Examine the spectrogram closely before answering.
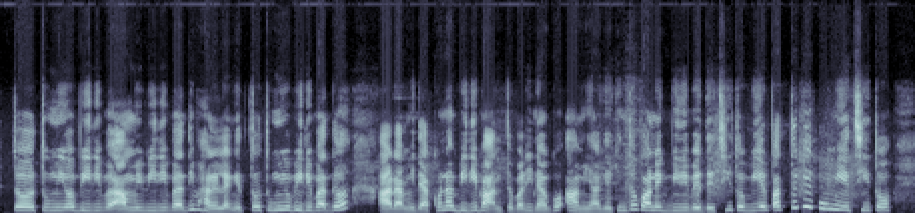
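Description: A woman's high pitch with ordinary pitch variation. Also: dry, close sound with no echo. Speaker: home vlogger. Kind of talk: casual vlog narration. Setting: at home.

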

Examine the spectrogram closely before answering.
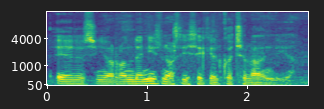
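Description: Noticeable background noise sits behind a man speaking at a fairly quick pace. His pitch is fairly low, and the sound is dry with no echo. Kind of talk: interview answer. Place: open country. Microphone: lapel.

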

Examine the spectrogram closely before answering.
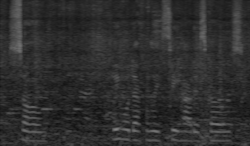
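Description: Over loud music in the background, a woman's voice comes through dry with no echo. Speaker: vlogger. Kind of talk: casual vlog chat. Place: shop. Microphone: phone near.

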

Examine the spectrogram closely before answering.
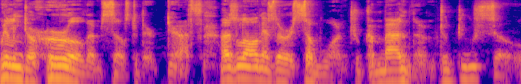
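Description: A man's put-on character voice, fairly low in pitch and very slow. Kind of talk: in-character audio log. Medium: audio drama.

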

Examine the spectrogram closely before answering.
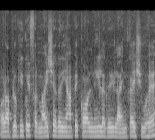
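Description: A man's dark, mellow tone at a fast pace with little pitch movement. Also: medium pitch for a man.

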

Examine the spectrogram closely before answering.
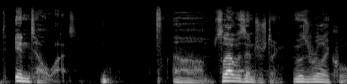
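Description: Against a quiet background, a man speaks at a fairly quick pace in a dark, mellow tone. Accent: Texan. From Texas. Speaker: former special forces soldier; podcast guest. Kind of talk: casual interview chat. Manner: animated storyteller. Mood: relaxed, casual. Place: home room. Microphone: studio mic.

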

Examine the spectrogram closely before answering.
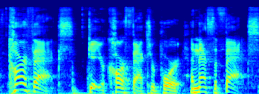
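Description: Faint music plays in the background while the speaker talks at a moderate pace. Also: man. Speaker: video host. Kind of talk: casual vlog chat. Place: studio. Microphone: studio mic.

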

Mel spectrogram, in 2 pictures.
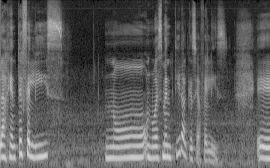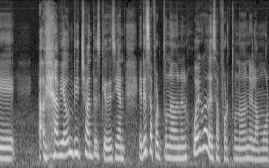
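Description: A woman talks at a fairly slow pace with a fairly high pitch. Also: ordinary pitch variation. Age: 50s. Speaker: life coach; podcast guest. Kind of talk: interview. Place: studio. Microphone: studio mic.

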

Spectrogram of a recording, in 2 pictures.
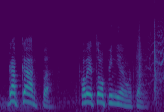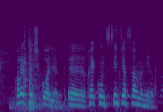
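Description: High-pitched man in a playful tone, very wide pitch swings and long, frequent pauses over noticeable background noise. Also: fairly slow pace. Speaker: gaming streamer. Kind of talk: casual chat while playing a game. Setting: live stream. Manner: joking, with playful accent imitations.

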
